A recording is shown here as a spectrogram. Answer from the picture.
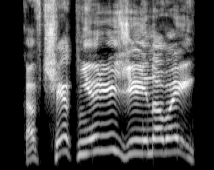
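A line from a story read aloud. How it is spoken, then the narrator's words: Shouting. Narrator (Russian): кричал Ной Архипыч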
